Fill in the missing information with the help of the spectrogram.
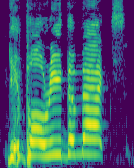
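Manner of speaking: high, loud, drawn-out cheer; big hype-man holler; excited shout. Real, not acted. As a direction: shout it out slowly like a hyped fan. Shouts in excitement after big play.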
